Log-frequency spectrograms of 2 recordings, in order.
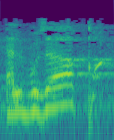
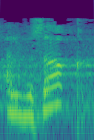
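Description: First: The middle consonant is a z sound. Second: The middle consonant is an emphatic s sound. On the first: "والثانية بالزاي" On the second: "الأولى بالصاد"

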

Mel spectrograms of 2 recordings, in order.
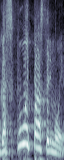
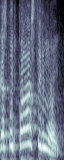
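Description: First: The stress falls on the word Господь. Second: The stress falls on the word пастырь. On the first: It is the Lord and no one else who is the shepherd. "именно Господь, а не кто-то пастырь наш" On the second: He is a shepherd rather than a judge or tormentor. "Он пастырь наш, а не судья"

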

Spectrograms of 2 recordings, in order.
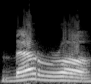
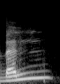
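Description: First: The l is merged into r, sounding bar. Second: The final l is clearly pronounced, sounding bal. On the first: "ما بنطقش لام خالص" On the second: "هي أصلها بل"

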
